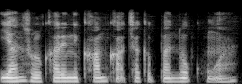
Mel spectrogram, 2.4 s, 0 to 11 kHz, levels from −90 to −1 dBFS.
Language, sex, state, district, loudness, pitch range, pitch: Garo, male, Meghalaya, West Garo Hills, -20 LUFS, 115-125 Hz, 120 Hz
